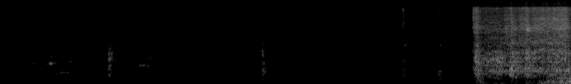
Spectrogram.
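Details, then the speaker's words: Nissan Grand Livina with a rough-running, vibrating engine, started after repair and clearing history codes (P0350, P2127, P2138) without relearning; cranks, catches promptly and settles into a steady, even normal idle. "Oke, alhamdulillah ya. Stasionernya apa? Stasionernya atau idolnya dia langsung normal ya."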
